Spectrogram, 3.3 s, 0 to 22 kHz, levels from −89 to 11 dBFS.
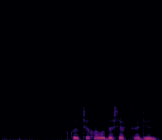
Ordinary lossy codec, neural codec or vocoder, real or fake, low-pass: Opus, 64 kbps; codec, 24 kHz, 0.5 kbps, DualCodec; fake; 5.4 kHz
